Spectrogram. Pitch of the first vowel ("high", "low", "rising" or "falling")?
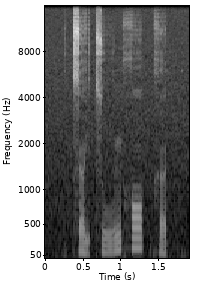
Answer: low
